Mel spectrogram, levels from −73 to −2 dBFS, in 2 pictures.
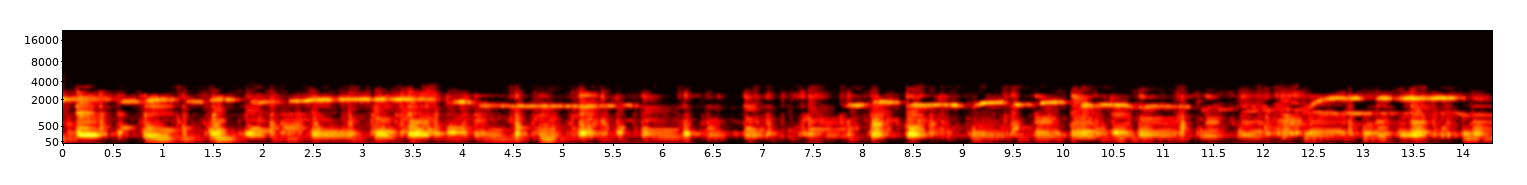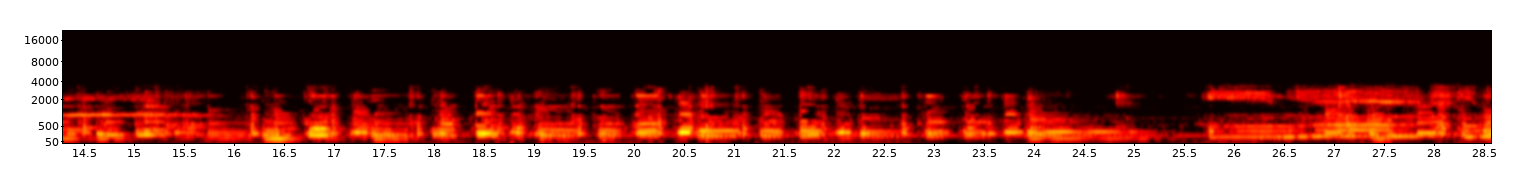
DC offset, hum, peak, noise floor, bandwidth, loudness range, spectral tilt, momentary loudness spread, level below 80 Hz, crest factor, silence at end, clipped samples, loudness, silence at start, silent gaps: under 0.1%; none; -10 dBFS; -55 dBFS; 3.8 kHz; 12 LU; -10 dB/octave; 15 LU; -68 dBFS; 20 dB; 0 s; under 0.1%; -28 LUFS; 0 s; none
